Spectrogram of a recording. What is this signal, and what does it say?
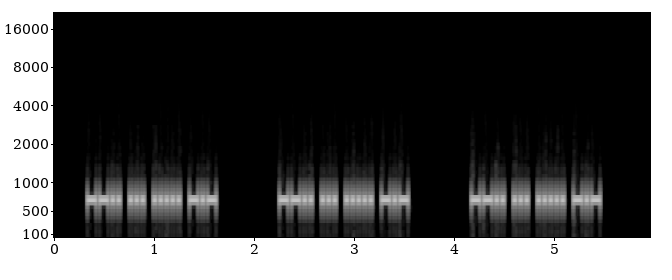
Morse code, heard as a keyed tone, about 40 wpm, 700 Hz. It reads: ZS5K ZS5K ZS5K
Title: DXCC-100 Call Signs - 4 Characters - Repeated 3x - 40wpm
